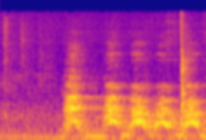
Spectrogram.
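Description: Dog barking: a few barks begin about two-thirds of a second in, after a brief quiet.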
